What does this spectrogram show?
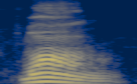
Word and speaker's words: Huang: His last name was Wong. It's spelled Huang.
